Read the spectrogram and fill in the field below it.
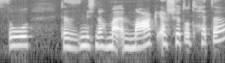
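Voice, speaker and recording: With a normal speaking voice, a woman talks at a medium pitch and ordinary pitch variation. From Erzgebirge, Saxony, Germany. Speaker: church community member. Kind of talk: casual chat.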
